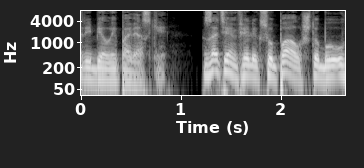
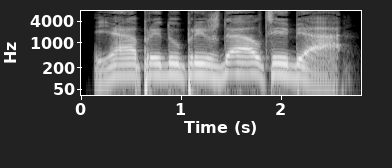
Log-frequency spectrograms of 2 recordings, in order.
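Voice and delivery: sharp barked words, тебя drawn out. The wounded vampire faces Felix, who has raised his pistol; barked. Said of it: "рявкнул вампир".

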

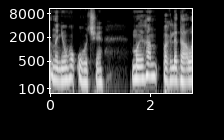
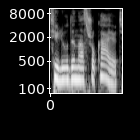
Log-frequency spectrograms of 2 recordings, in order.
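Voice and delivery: ordinary delivery, nothing marked

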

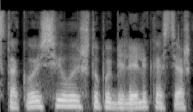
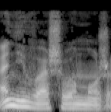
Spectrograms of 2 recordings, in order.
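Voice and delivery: ordinary delivery

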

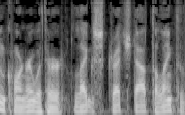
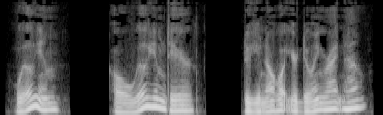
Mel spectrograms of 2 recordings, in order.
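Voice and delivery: dreamy-sounding voice. A voice in a dream speaks to the narrator again, in a soft voice. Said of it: "the soft dream voice said again".

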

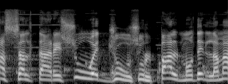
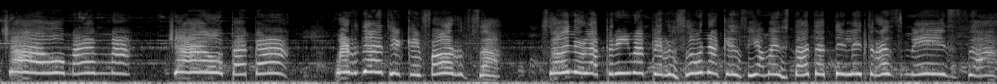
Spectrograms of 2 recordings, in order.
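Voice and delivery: very high, thin, tiny, squeaky mouse voice. Narrator reads the boy calling to his parents from the television, tiny squeaky voice. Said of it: "Una vocina sottilissima, non più forte dello squittio di un topo".

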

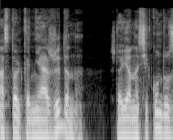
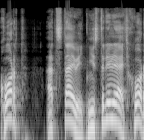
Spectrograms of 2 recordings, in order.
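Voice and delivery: very high, loud shouting; 10 semitones higher than usual. First-person narrator of a novel yells at the soldiers: shouted loudly. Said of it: "громко заорал".

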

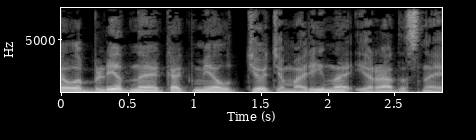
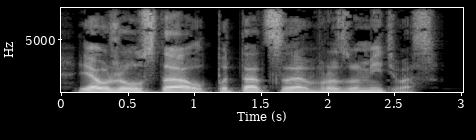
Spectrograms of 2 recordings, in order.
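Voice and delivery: usual speaking voice

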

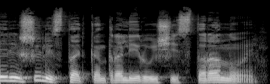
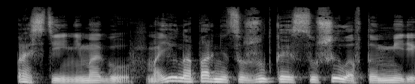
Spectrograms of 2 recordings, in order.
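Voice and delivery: ordinary delivery

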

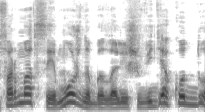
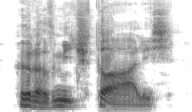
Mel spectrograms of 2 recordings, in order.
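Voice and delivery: laughing while speaking; 3 dB louder than usual. Narrator reads a professor answering a young woman, laughing. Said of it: "засмеялся профессор".

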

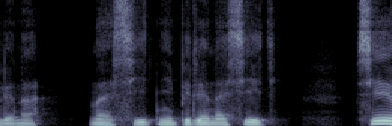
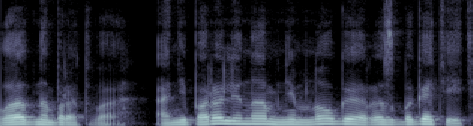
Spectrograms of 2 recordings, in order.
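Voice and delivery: usual speaking voice

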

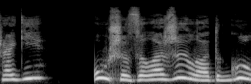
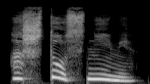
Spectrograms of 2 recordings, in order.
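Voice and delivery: frightened, scared whisper, slower; 3 semitones higher than usual. Narrator, just helped up by Rogozin, asks him a question: frightened whisper. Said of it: "Испуганно прошептала".

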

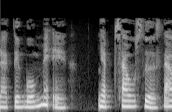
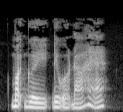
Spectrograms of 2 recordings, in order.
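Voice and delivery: ordinary delivery, nothing marked

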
